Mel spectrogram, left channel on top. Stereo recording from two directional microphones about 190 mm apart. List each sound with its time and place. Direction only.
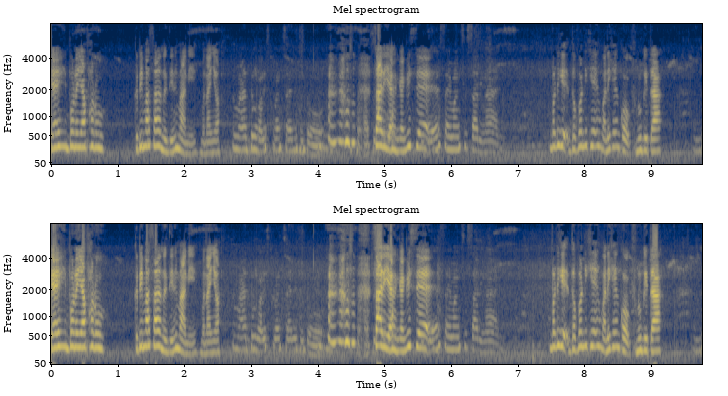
0.0 s speech: 10° right (ahead or behind)
4.1 s speech: 10° right (ahead or behind)
5.8 s a woman's voice: 20° left (ahead or behind)
7.4 s speech: 15° right (ahead or behind)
